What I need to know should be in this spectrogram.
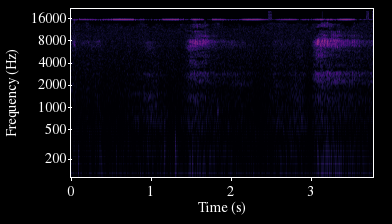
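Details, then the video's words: Dager, a three-month-old American Staffordshire Terrier puppy, asleep and snoring: two wheezy, snorting breaths about a second and a half apart, each with a hissy upper edge, over a quiet indoor background. "Super American Staffordshire Terrier puppy snoring!!"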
